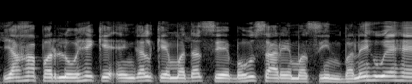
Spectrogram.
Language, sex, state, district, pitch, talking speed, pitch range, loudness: Hindi, male, Jharkhand, Ranchi, 160 Hz, 205 wpm, 150-175 Hz, -12 LUFS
